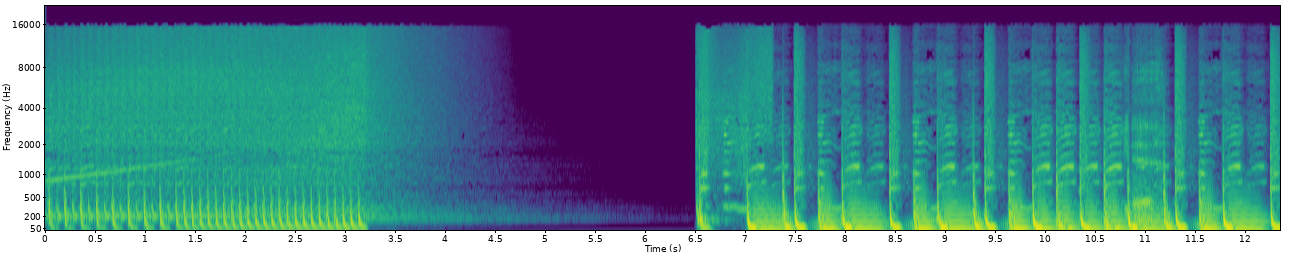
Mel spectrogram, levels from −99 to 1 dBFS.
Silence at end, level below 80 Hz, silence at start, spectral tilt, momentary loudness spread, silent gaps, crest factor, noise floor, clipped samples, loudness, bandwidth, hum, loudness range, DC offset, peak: 0 s; -18 dBFS; 0 s; -5 dB/octave; 5 LU; none; 16 dB; -87 dBFS; under 0.1%; -17 LUFS; 16 kHz; none; 10 LU; under 0.1%; 0 dBFS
